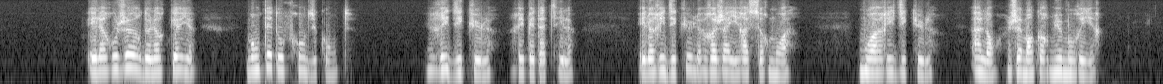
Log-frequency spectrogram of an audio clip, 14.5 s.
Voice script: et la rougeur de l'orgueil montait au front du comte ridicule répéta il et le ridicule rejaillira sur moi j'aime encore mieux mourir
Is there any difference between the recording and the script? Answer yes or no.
yes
